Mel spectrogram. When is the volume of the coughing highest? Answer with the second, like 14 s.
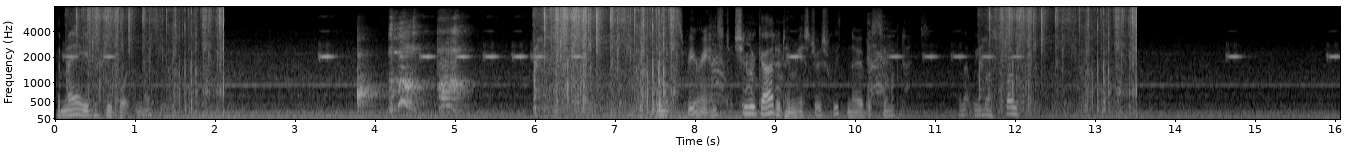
4 s.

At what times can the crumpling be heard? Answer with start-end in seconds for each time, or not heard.
0.1-2.1, 6.0-7.8, 11.5-13.6.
